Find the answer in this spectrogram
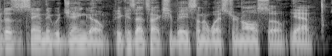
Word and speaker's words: Django: Well, I mean, Tarantino does the same thing with Django because that's actually based on a Western also. Yeah. But it was the D is silent.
